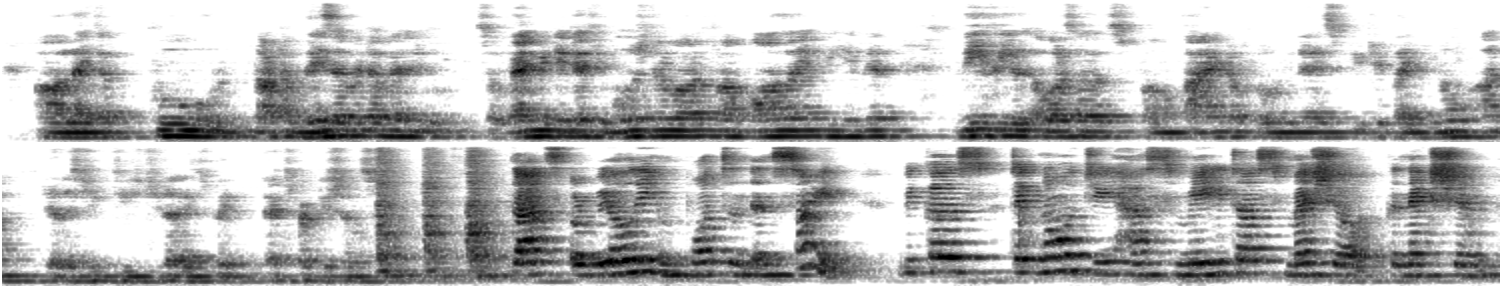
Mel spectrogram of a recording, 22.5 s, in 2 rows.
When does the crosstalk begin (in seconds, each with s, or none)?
none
